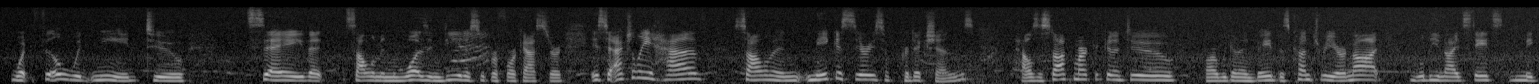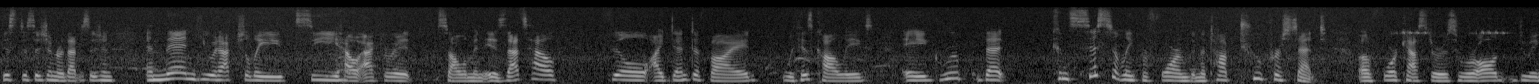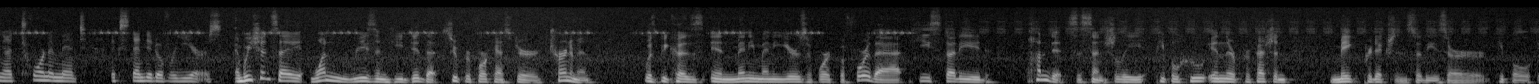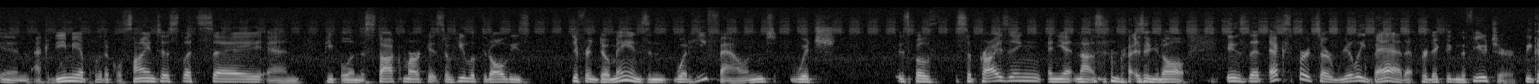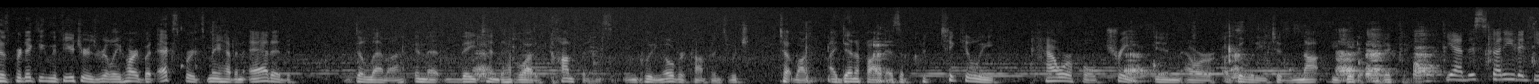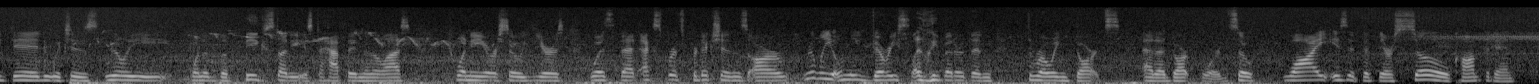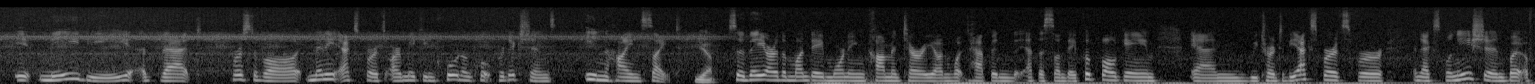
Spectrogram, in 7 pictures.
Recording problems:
animal sounds; loud; throughout; 10 dB below the speech
hiss; noticeable; throughout; 15 dB below the speech

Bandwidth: 15 kHz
